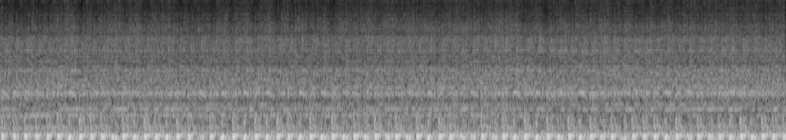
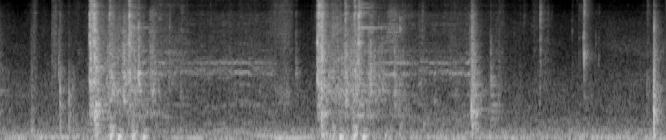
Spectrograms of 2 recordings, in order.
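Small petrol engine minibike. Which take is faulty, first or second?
second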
